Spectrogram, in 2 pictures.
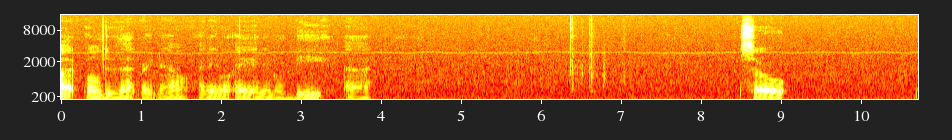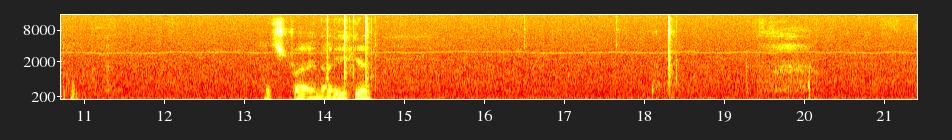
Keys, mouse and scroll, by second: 0.1 click, 5.0-7.4 drag, 8.8-15.8 drag, 15.9-16.5 scroll down 3, 16.5-17.7 middle drag, 18.3 KP_7.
